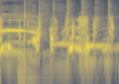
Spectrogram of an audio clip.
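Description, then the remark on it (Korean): A brief burst of uneven hand clapping from a few friends, about eight sharp claps in under two seconds, mixed with voices and laughter. “어, 친구들이 그래도 박수 쳐주고 호응도 많이 해주네요.”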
